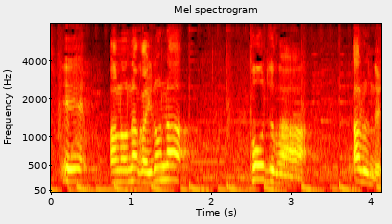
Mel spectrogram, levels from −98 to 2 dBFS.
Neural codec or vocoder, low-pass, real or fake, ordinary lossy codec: none; none; real; none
